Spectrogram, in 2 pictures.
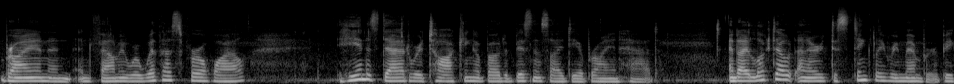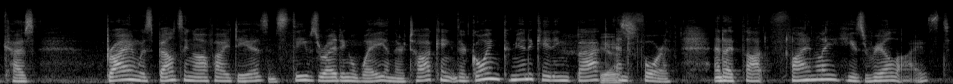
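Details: Adult woman speaking; no speech disorder.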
